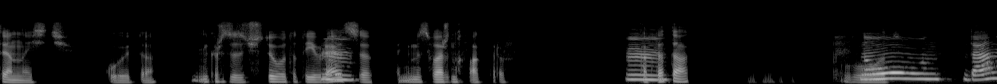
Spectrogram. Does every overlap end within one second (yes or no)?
yes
